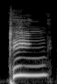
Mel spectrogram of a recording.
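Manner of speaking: very high-pitched vocal "ting" sound effect; ping it out high like metal struck; imitated metallic ting. Imitated noise within cowboy impression.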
